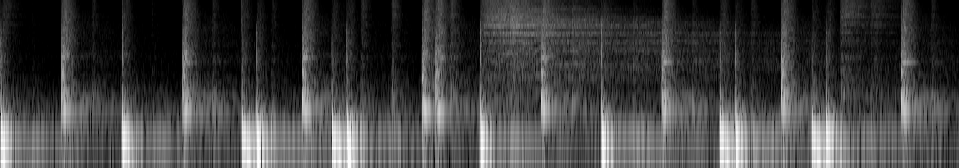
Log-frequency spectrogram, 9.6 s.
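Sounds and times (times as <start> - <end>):
old school beat at 101 BPM: 0.0 - 9.5.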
